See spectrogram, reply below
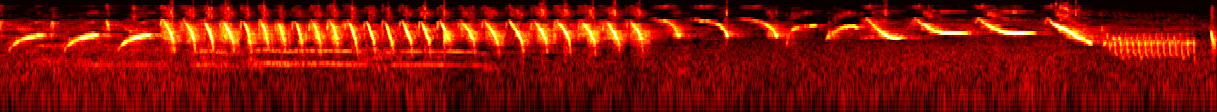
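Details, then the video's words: Canary singing, likely caged, in a clear phrase: a few upward-swept whistles, then a fast even trill of about twenty rapid notes, followed by a series of slurred descending whistles and a brief buzzy ending. "TERAPI KENARI | CANARY SINGING"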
